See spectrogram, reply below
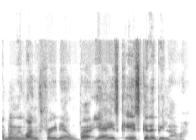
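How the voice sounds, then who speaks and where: A man's voice: mid-range voice, quick pace, noisy background. A man chatting and joking as a podcast co-host in a football quiz. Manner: jokey, chatty. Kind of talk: casual podcast chat.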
